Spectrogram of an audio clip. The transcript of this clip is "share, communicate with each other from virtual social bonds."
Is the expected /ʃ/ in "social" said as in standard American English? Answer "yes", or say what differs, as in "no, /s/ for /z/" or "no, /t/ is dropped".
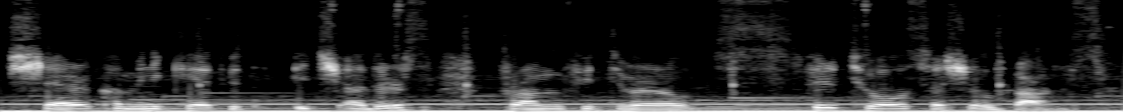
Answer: yes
